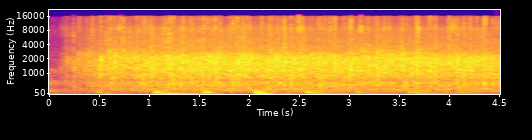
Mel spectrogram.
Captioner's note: audience applauding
